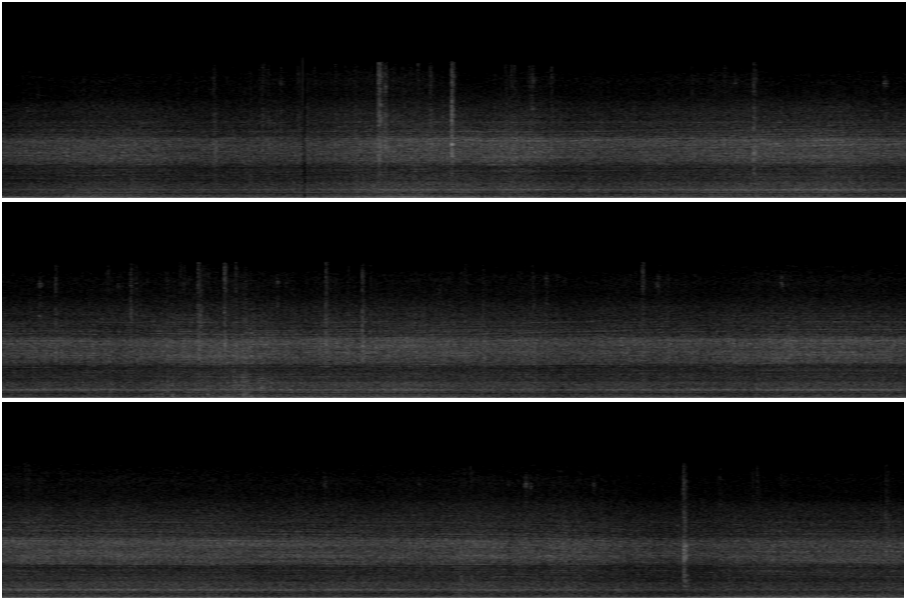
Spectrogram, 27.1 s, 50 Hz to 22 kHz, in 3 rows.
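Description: BMW E36 Compact's engine pulling hard under load on a track lap, heard from inside the cabin along with tyre and road noise. The engine note rises and falls with the revs through the gears and drops to a lower note near the end as the car slows for a corner.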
